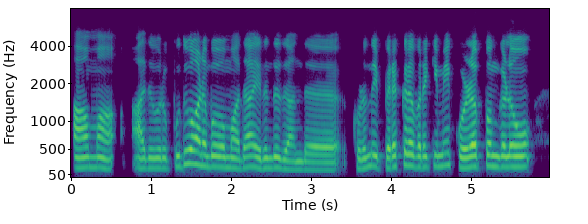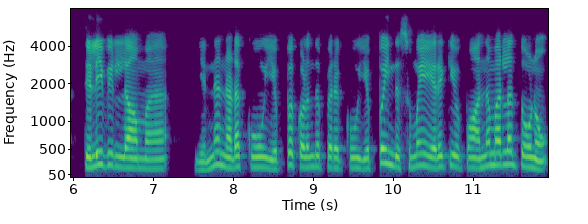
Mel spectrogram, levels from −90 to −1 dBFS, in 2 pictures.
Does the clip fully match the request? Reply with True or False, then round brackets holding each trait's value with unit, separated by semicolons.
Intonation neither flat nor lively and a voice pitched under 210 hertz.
False (2.0 semitones; 185 Hz)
